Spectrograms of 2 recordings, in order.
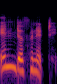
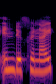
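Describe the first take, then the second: First: The last syllable has a short 'i' vowel. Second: The last syllable has a long 'eye' vowel. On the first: The speaker calls it right. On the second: The speaker calls it wrong.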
